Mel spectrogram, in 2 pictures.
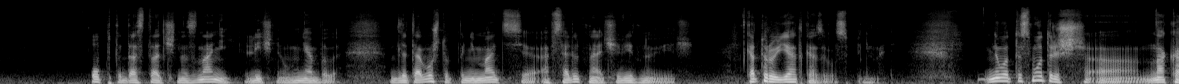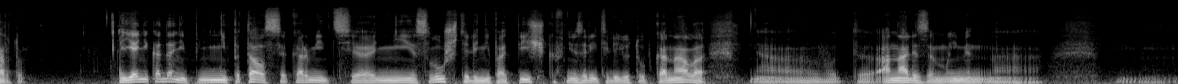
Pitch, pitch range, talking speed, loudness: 95 Hz, 85-110 Hz, 105 wpm, -20 LUFS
